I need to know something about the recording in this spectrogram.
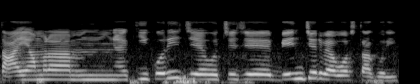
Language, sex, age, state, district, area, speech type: Bengali, female, 60+, West Bengal, Purba Medinipur, rural, spontaneous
